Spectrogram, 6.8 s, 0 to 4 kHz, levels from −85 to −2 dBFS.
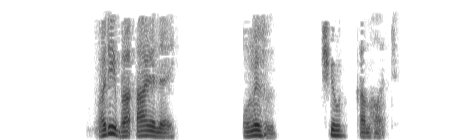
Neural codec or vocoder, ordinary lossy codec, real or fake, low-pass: codec, 16 kHz, 0.5 kbps, FunCodec, trained on LibriTTS, 25 frames a second; MP3, 16 kbps; fake; 3.6 kHz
